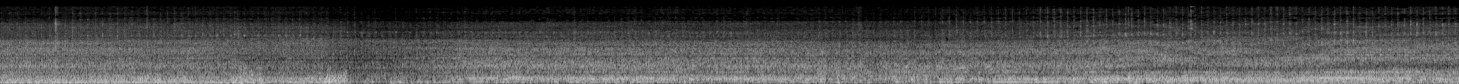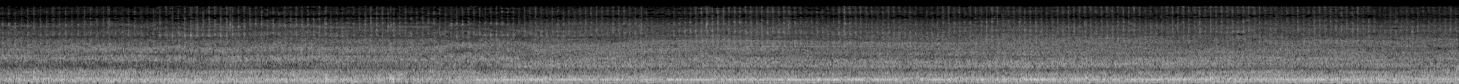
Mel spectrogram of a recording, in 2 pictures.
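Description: Diesel engines of a Kubota L4508 tractor and a Kubota DC-68G combine harvester running steadily under load as the tractor tows the harvester, stuck in mud, on a taut rope. There is a brief dip in the sound about three and a half seconds in.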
